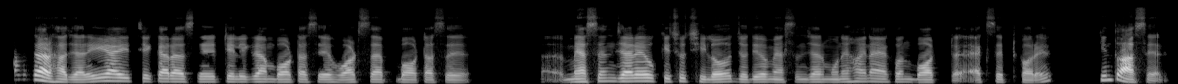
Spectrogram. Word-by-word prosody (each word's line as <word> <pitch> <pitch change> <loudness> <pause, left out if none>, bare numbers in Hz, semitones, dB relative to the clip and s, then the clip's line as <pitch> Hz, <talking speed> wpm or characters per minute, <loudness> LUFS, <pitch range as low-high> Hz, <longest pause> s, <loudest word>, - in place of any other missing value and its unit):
হাজার, 220 -4 +6
হাজার, 115 -1 +2
AI 160 0 +5 0.2
checker 140 -1 0
আছে। 125 0 -7 0.2
Telegram 125 0 -1
বট 115 0 +1
আছে, 115 0 -7 0.2
WhatsApp 115 +1 -1 0.2
বট 110 -1 -1
আছে। 105 +1 -9 0.9
আ - - -19 0.3
Messenger 145 +2 +2
এও 155 - +5
কিছু 140 +2 -4
ছিল। 115 -2 -5 0.3
যদিও 120 +1 -1
Messenger 115 +1 -5
মনে 125 +2 -4
হয় 135 -1 -3
না - - 0
এখন 120 0 -6
বট 110 -1 +2 0.3
অ্যাকসেপ্ট 115 -1 -7
করে। 100 -1 -1 0.6
কিন্তু 205 +1 -1
আছে। - - -5
120 Hz, 135 wpm, -21 LUFS, 115-140 Hz, 0.9 s, হাজার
